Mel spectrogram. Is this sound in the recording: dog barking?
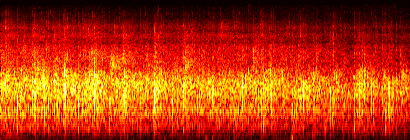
no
